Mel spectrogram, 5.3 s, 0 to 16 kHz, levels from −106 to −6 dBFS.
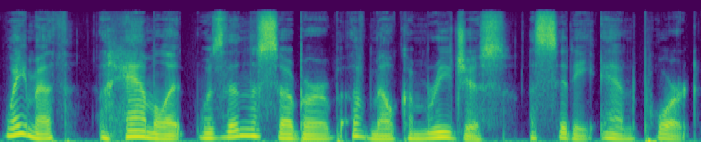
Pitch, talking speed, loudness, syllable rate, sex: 120 Hz, 160 wpm, -20 LUFS, 4.4 syllables/s, male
